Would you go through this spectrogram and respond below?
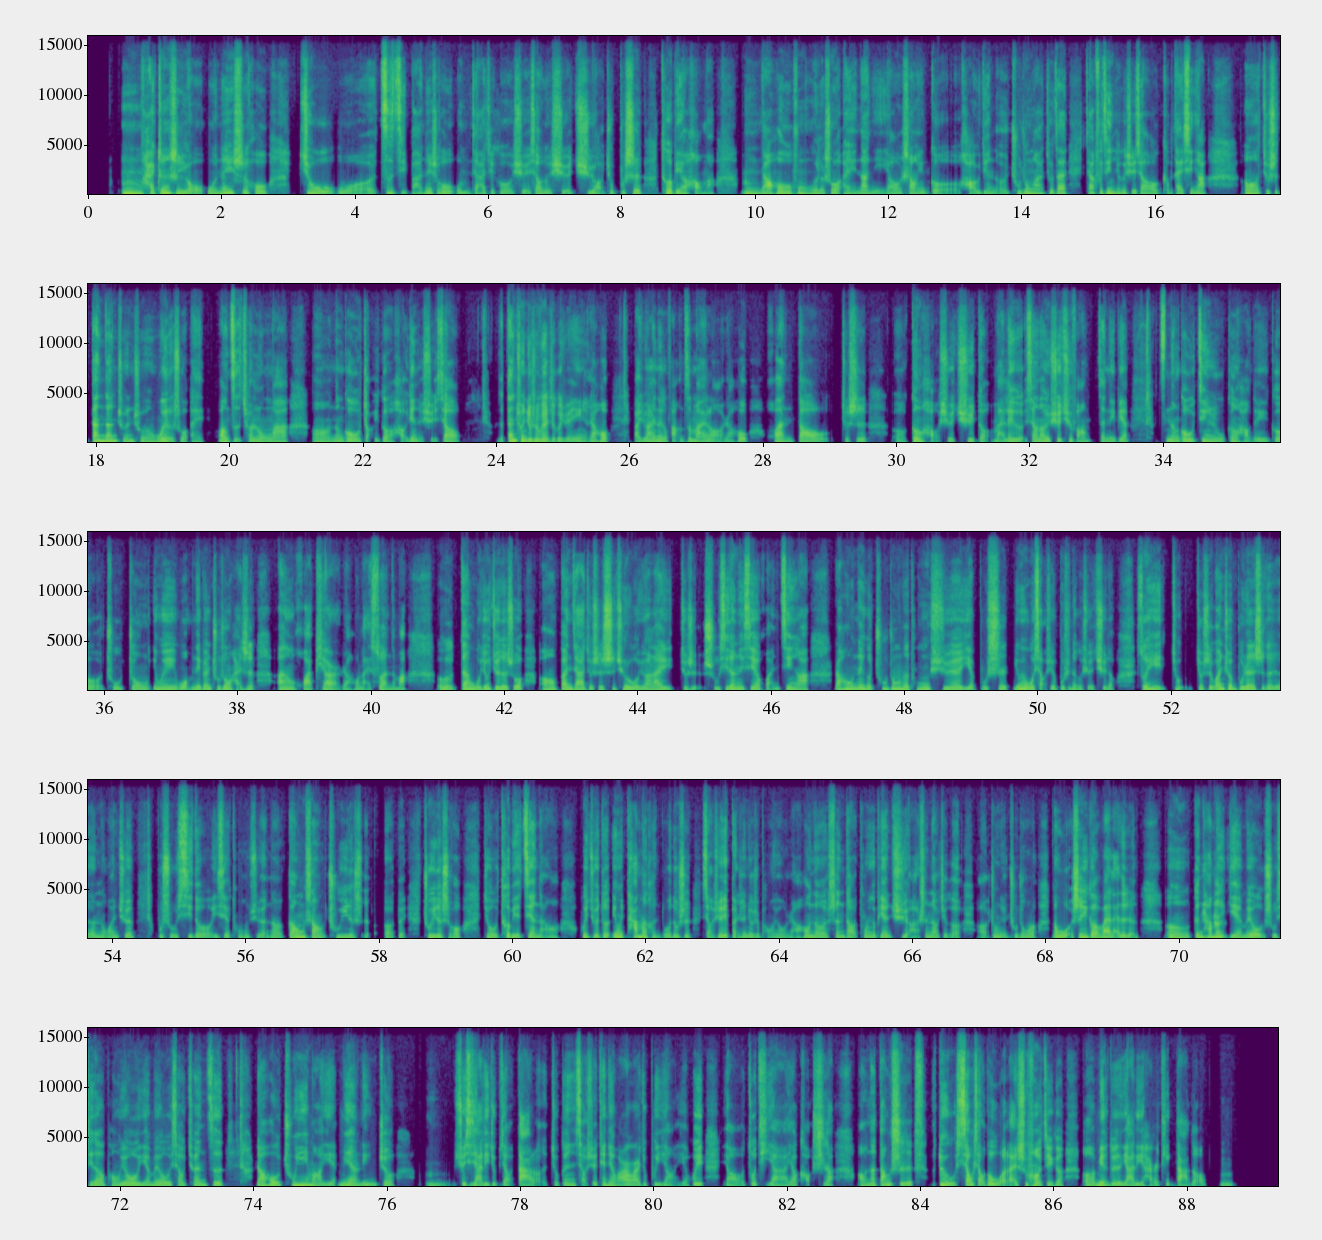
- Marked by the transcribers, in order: teeth sucking; laughing while speaking: "说"
- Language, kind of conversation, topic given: Chinese, podcast, 你们家有过迁徙或漂泊的故事吗？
